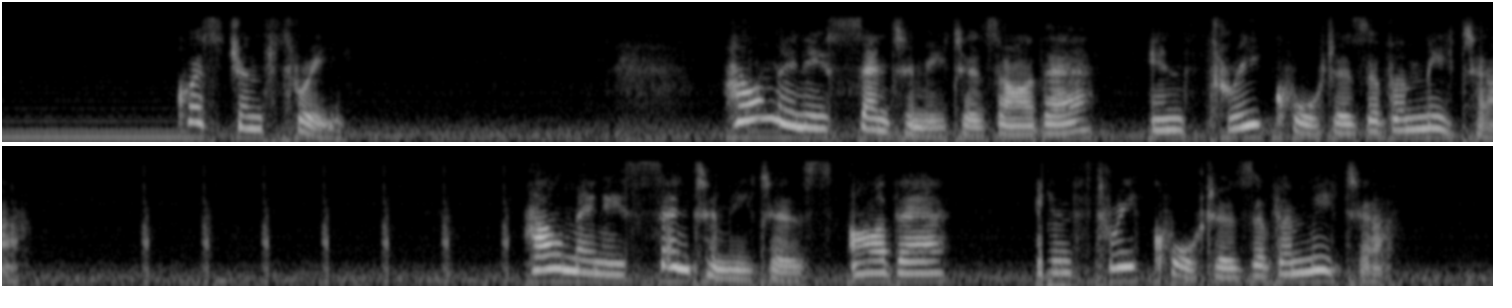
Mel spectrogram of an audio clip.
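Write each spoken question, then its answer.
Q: How many centimeters are there in 3/4 of a meter?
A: 75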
